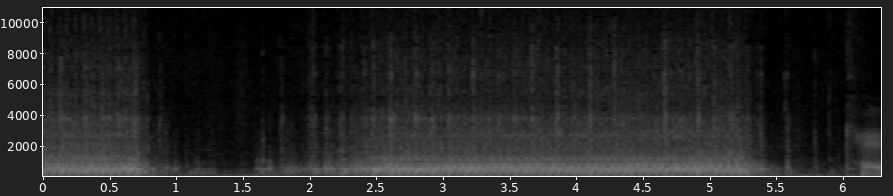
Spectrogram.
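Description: Sewing machine stitching fabric for a baby swaddle, running in a steady rapid whir for several seconds, with a brief pause near the start and a stop near the end, close and fairly quiet.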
